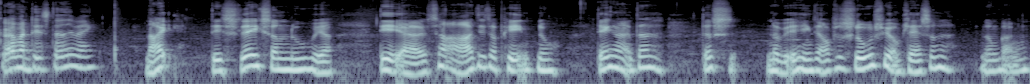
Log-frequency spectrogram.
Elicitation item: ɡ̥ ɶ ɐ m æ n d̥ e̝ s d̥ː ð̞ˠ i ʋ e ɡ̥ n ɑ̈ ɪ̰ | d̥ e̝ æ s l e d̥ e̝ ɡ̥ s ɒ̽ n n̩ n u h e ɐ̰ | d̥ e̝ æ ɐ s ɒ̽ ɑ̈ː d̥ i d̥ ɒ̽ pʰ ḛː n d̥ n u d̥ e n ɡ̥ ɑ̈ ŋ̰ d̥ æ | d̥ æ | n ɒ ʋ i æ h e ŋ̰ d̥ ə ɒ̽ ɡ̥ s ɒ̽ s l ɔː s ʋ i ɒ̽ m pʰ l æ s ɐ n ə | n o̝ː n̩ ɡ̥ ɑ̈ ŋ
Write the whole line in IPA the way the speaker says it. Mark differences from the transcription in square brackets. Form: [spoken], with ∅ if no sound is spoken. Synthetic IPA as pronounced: ɡ̥ ɶ ɐ m æ n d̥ e̝ s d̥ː ð̞ˠ i ʋ e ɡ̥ n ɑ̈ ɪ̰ | d̥ e̝ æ s l e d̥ e̝ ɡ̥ s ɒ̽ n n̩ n u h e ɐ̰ | d̥ e̝ æ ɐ s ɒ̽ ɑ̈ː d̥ i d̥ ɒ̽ pʰ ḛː n d̥ n u d̥ e n ɡ̥ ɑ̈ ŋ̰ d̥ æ | d̥ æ | n ɒ ʋ i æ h e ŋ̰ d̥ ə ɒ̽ [b̥] s ɒ̽ s l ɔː s ʋ i ɒ̽ m pʰ l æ s ɐ n ə | n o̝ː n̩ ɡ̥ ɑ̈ ŋ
